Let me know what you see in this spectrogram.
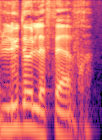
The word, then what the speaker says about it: Ludo Lefebvre: Chef Ludo Lefebvre.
